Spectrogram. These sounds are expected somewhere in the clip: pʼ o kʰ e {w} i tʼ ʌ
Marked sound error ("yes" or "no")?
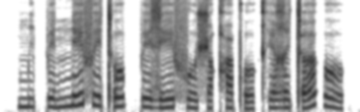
yes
